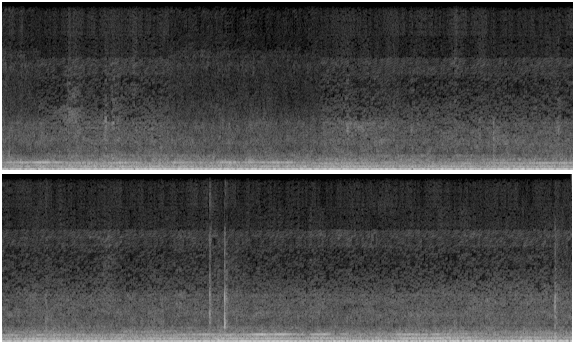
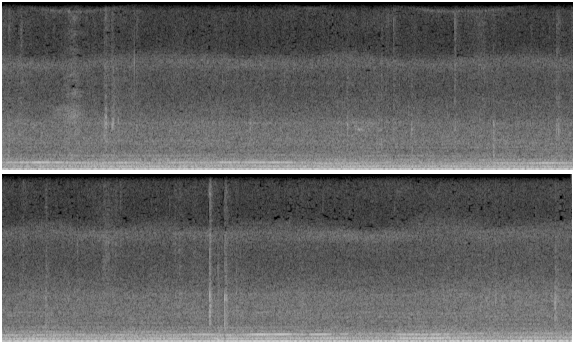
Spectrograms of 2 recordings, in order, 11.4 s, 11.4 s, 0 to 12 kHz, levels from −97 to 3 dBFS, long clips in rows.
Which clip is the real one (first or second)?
second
